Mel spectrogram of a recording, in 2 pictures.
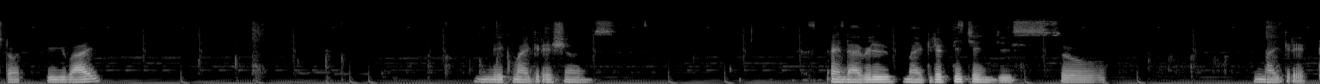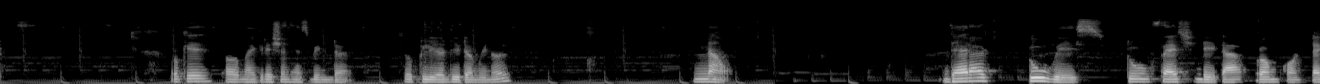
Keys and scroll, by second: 0.0-5.3 typing, 8.8 Up, 9.3 BackSpace, 11.4-12.3 typing, 12.5 Return, 16.8-18.7 typing, 19.0 Return, 22.0 ctrl+j.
